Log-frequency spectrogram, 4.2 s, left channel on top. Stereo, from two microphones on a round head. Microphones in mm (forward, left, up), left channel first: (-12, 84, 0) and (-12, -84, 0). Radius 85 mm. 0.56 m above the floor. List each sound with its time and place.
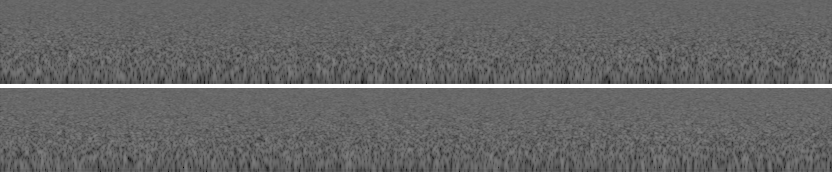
Only background noise.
